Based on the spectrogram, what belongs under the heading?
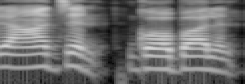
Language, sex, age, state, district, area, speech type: Malayalam, female, 30-45, Kerala, Kozhikode, rural, spontaneous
